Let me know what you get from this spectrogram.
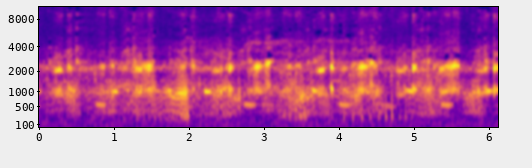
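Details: Many frogs croaking together in a dense chorus, overlapping rough pulsed croaks and short tonal notes layered in mid and high pitches, steady and unbroken throughout.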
